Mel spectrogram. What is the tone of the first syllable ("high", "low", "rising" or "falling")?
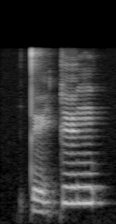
low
